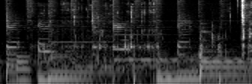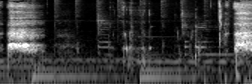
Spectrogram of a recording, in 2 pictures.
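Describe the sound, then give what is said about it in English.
Sipping of water, two short slurping bursts a few seconds apart, heard over a steady low tonal background. “Let me sip on some of this water.”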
